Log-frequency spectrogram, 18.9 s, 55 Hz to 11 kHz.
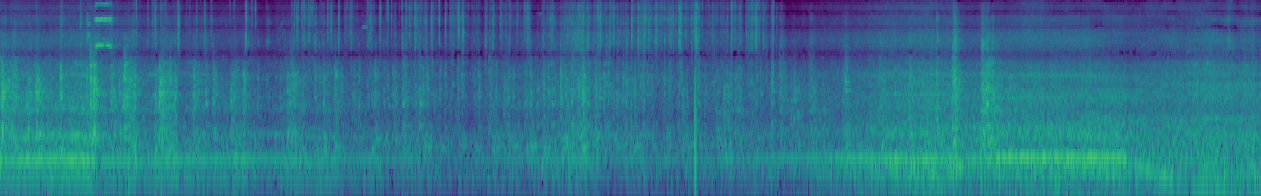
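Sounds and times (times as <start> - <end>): wood crackling and snapping: 0.0 - 12.8
backhoe engine running: 0.0 - 18.9.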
